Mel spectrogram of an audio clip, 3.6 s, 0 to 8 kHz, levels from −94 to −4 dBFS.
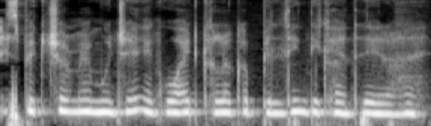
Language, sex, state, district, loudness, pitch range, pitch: Hindi, female, Arunachal Pradesh, Papum Pare, -14 LUFS, 215-235 Hz, 225 Hz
